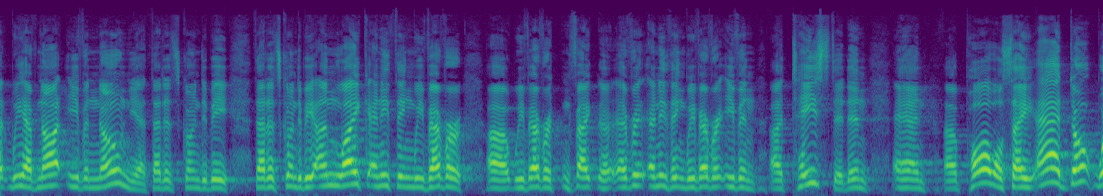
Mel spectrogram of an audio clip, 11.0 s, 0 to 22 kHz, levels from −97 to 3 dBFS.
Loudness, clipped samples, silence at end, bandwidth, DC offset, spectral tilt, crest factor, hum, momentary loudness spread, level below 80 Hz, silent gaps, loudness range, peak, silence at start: -21 LUFS; under 0.1%; 0 s; 14 kHz; under 0.1%; -5 dB/octave; 18 dB; none; 11 LU; -72 dBFS; none; 4 LU; -2 dBFS; 0 s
